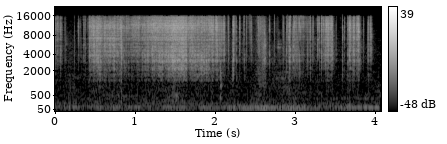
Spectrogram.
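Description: High-voltage arc from a ZVS-driven flyback transformer, hissing and crackling as galvanized wire held in it burns with sparks, over a steady low hum.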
